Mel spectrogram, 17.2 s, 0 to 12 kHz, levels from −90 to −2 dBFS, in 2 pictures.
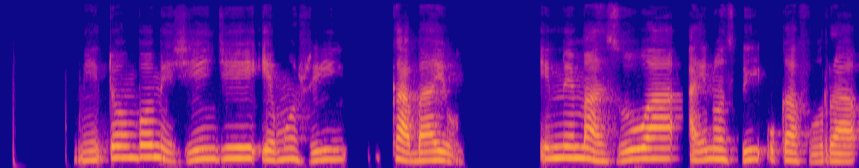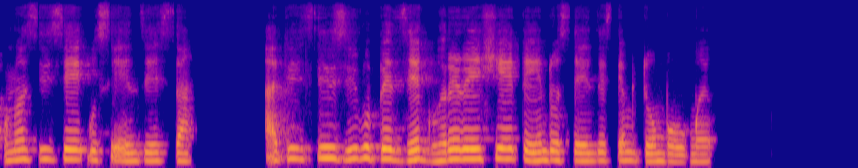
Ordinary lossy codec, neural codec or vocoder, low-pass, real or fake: Opus, 32 kbps; none; 10.8 kHz; real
